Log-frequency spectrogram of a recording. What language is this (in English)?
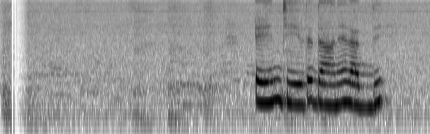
Sinhala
